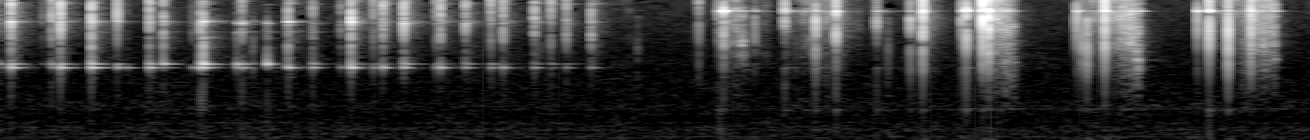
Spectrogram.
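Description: An empty white ceramic K coffee mug, hollow and held up, is tapped and scratched with long acrylic nails on its side and base. A quick run of crisp, bright taps rings briefly with a faint glassy tone, then after a short pause comes rougher, hissy scratching mixed with more sharp clicks.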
